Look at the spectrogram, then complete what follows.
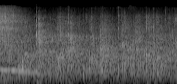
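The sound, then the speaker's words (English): An audience in a church cheers and claps in a steady, dense wash of noise that stays at an even level throughout, with scattered voices mixed in but no clear words. “You might as well cheer because I'm talking about you.”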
